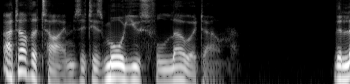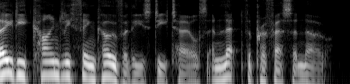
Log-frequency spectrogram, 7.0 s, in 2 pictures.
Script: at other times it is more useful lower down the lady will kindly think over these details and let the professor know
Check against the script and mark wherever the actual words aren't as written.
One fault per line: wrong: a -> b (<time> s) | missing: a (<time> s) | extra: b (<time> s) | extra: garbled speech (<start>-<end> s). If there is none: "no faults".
missing: will (3.8 s)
